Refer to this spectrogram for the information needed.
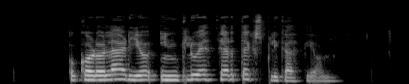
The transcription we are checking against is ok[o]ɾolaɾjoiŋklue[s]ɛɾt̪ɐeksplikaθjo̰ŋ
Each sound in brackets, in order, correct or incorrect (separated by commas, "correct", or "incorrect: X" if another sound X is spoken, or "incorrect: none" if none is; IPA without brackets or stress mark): correct, incorrect: θ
